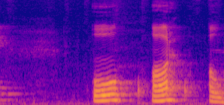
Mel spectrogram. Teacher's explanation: कंठ ओष्ठक यानी कि कंठ और होठ दोनों सक्रिय होंगे जब हम ओ और औ का उच्चारण करेंगे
